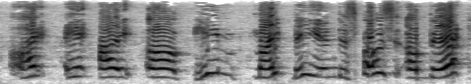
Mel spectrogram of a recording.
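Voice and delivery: high, loud flustered stammer meant to be overheard; stammering loudly. Acted. Maid stalling the visitors, stammering loudly toward the house. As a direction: raise the voice so the master hears. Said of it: "she's saying it kind of loud as if she's hoping somebody will hear".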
